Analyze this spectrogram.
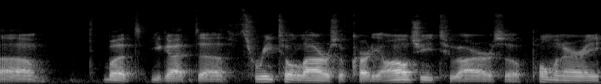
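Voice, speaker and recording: Speaking at a fairly slow pace, a man with a fairly low pitch keeps his intonation fairly even. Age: 60s. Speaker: physician assistant. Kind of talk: casual vlog review. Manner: hesitant, many fillers.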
